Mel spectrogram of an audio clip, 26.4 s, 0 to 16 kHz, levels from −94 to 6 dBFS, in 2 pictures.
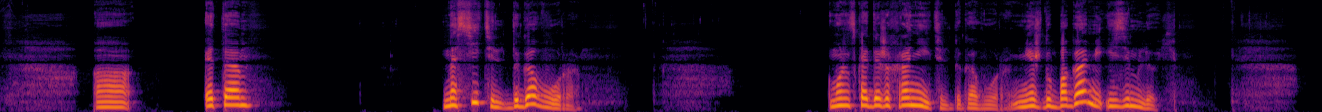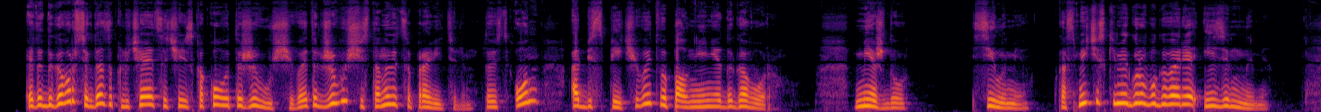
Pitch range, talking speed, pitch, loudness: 160-240 Hz, 85 wpm, 205 Hz, -24 LUFS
